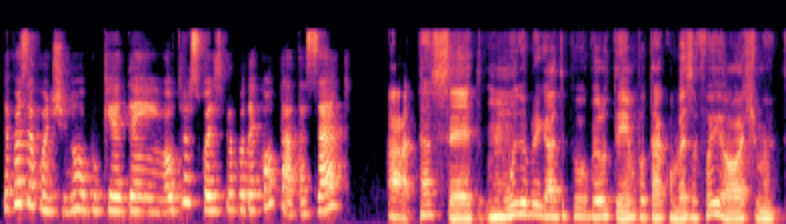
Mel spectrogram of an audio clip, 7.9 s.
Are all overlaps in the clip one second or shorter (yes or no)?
yes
